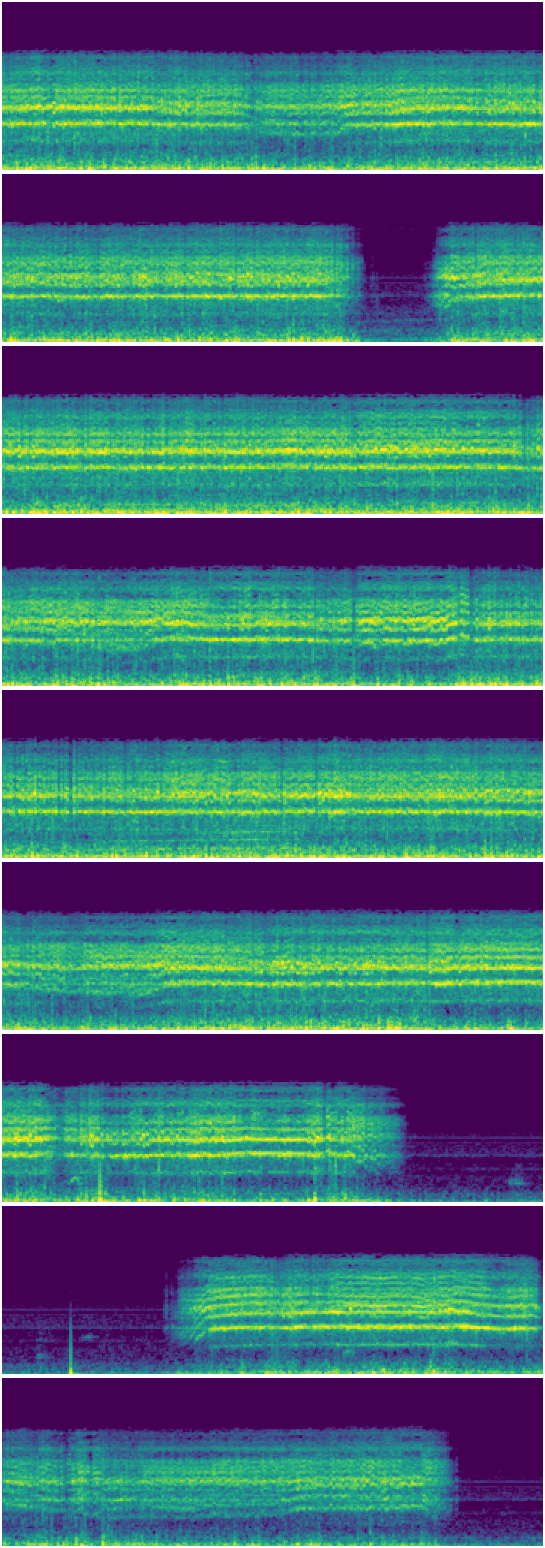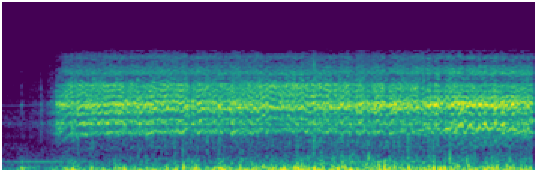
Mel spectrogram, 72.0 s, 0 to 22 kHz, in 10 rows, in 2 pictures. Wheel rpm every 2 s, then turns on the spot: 160, 140, 130, 150, 150, 130, 70, 160, 160, 160, 160, 120, 150, 140, 160, 150, 150, 150, 130, 140, 150, 160, 160, 160, 10, 0, 50, 160, 150, 90, 90, 80, 10, 100, 110, 110.
none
